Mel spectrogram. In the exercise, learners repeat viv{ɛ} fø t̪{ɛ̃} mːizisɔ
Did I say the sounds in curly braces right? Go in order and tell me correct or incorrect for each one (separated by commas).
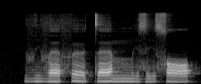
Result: correct, incorrect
